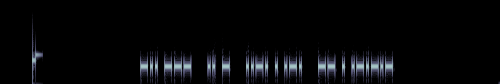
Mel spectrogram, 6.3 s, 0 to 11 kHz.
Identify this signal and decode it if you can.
Morse code, heard as a keyed tone, about 40 wpm, 700 Hz. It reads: DO IT FER ME.
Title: Sentences from Top 200 Words and Abbreviations 40wpm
